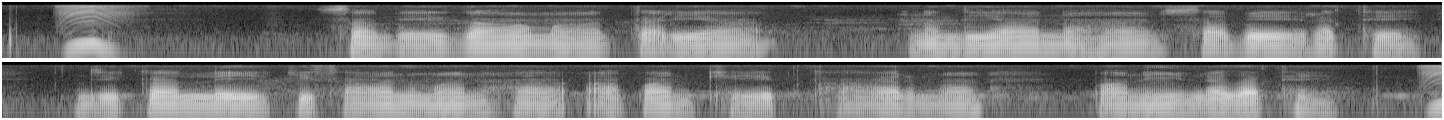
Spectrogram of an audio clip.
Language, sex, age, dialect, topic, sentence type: Chhattisgarhi, male, 41-45, Central, agriculture, statement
